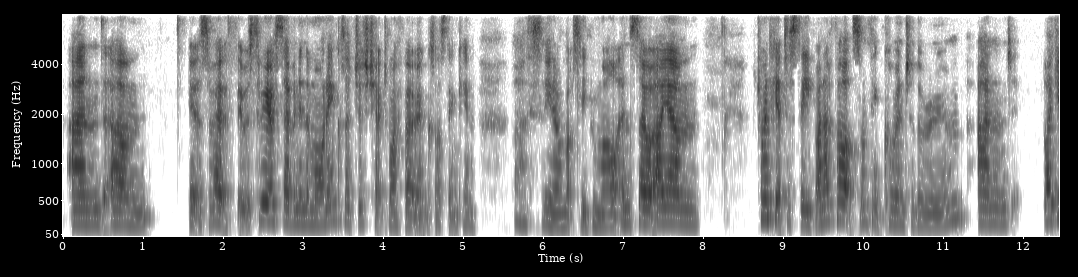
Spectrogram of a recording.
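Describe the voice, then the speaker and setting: Woman, British accent, mid pitch, podcast guest, personal storytelling, candid, conversational, informal. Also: fairly quick. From United Kingdom. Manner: candid, conversational, peppered with "like" and "kind of".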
